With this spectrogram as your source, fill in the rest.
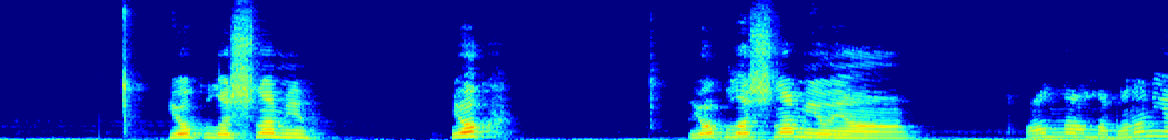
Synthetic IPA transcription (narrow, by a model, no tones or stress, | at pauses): jokulˠaʃɯlˠamɯjo | jok | jokulˠaʃɯlˠamɯjojaː | onlˠaonlˠabananij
